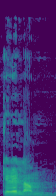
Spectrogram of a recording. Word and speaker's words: Keralam: Kerala, pronounces Keralam by the local people, is bordered by Karnataka on the north.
